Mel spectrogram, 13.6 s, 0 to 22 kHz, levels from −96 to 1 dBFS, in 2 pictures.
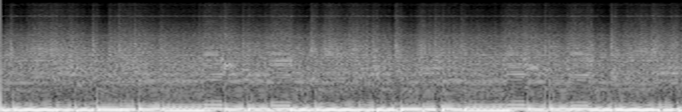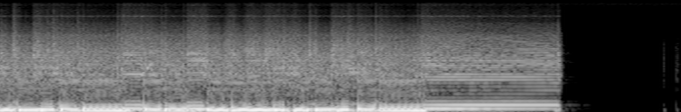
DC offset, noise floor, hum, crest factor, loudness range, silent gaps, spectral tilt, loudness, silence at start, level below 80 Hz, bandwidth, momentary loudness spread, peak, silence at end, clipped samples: under 0.1%; -82 dBFS; none; 10 dB; 3 LU; none; -7 dB/octave; -12 LUFS; 0 s; -14 dBFS; 6.8 kHz; 7 LU; 0 dBFS; 1.2 s; under 0.1%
